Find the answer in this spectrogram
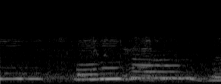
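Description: A woman's unaccompanied voice sings the ballad's melody without words. A held note ends about half a second in, and after a short breath a new phrase starts.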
